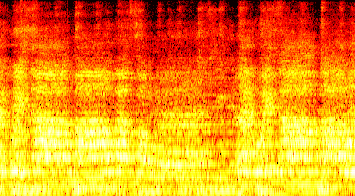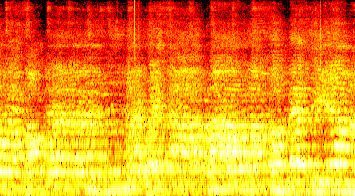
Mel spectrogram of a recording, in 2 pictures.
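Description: A group of women singing a song together in chorus, loud and continuous, with sustained held notes.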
